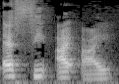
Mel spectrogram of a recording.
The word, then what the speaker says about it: ASCII: The ASCII, pronounced as ASCII, is the standard for American characters.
